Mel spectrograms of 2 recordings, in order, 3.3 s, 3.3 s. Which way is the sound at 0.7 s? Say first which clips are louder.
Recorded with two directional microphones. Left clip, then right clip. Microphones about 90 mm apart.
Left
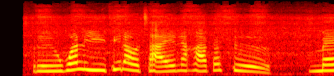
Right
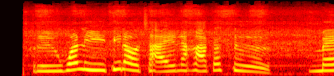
Right 5 dB; 45° left (ahead or behind).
